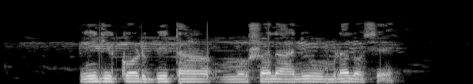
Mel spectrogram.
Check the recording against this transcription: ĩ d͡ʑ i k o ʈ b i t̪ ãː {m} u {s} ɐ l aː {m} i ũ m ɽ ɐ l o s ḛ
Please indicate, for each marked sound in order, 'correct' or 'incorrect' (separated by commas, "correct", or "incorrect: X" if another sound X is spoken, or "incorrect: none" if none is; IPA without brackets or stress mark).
correct, incorrect: ʂ, incorrect: n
